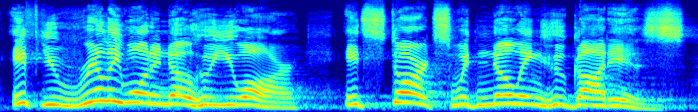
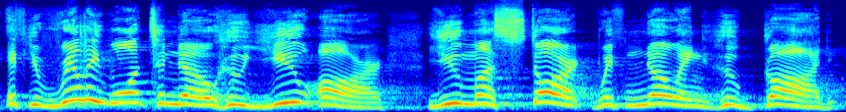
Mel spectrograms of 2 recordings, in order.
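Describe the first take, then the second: First: It is said at a normal pace. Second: It is said slowly and deeply.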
